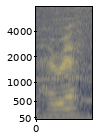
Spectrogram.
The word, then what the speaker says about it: Jerez: with the the uh the herf I should say I'm sure that's how they say it uh the herf testing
